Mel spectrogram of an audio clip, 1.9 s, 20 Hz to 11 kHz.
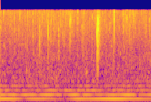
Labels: {"label": "biophony, midshipman", "recorder": "SoundTrap 500"}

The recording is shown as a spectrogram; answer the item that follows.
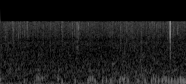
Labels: {"label": "biophony", "recorder": "SoundTrap 300"}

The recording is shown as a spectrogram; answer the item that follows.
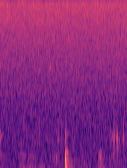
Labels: {"label": "ambient", "recorder": "HydroMoth"}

